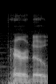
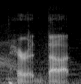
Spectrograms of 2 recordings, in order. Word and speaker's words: peridot: us here for the Peridot leaves or if in case you don't want a paradot is how it's spelled but it's peridot and unfortunately I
